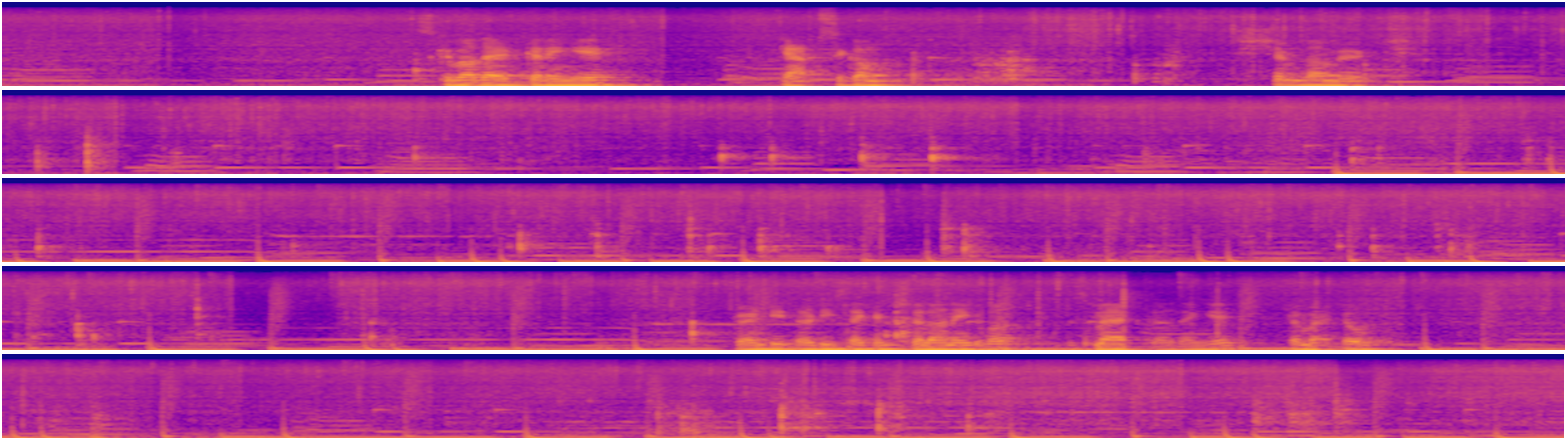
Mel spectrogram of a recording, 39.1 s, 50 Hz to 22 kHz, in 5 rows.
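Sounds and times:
vegetables sizzling in a pan: 0:00.0 - 0:39.0
spatula scraping and knocking pan: 0:04.0 - 0:07.1, 0:08.0 - 0:08.5, 0:11.4 - 0:12.8, 0:13.5 - 0:24.6, 0:26.7 - 0:28.8, 0:33.9 - 0:39.0.

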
